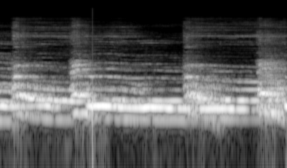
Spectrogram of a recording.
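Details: Two Basset Hounds, Radar and Otter, and a Bloodhound named Jefro howl together in harmony; drawn-out steady notes overlap while fresh voices join in bursts, one low tone holding beneath throughout, a brief click near the middle.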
